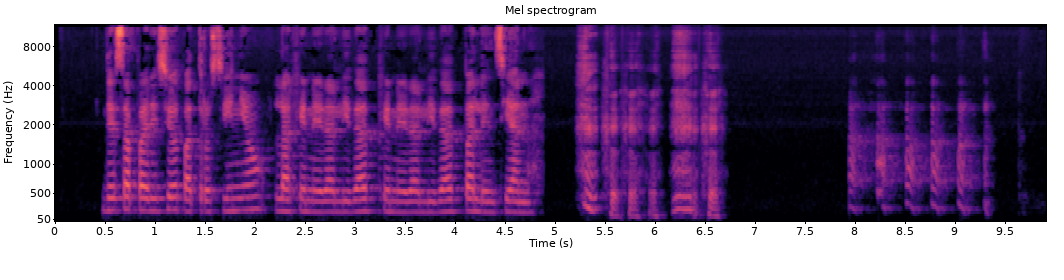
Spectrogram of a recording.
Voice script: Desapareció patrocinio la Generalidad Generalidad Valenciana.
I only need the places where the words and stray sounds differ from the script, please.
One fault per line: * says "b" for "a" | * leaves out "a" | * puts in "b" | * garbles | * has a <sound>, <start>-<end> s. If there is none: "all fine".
* has a laugh, 5.2-6.8 s
* has a laugh, 7.9-9.5 s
